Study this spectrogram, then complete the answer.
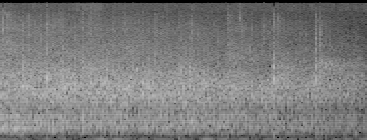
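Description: A church congregation claps steadily together, a dense wash of applause that slowly fades over a few seconds.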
